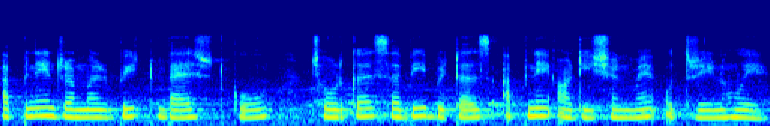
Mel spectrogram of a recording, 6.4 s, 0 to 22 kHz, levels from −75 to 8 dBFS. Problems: background sounds at intervals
